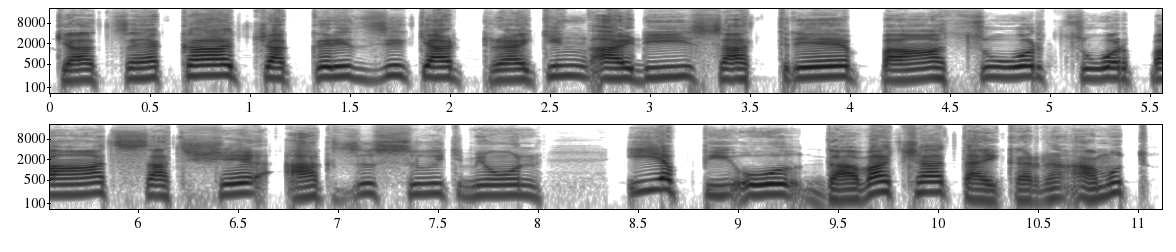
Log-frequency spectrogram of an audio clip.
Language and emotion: Kashmiri, neutral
